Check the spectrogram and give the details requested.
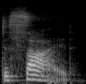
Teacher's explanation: And next we have decide. Stress the second syllable.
